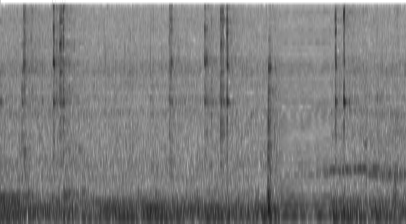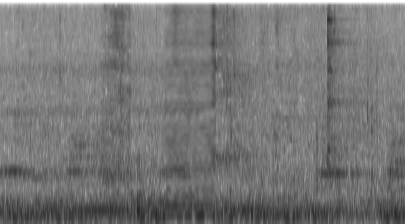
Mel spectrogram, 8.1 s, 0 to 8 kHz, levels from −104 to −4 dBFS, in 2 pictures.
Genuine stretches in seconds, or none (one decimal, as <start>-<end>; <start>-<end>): 0.0-2.8; 3.3-5.7; 6.2-8.1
